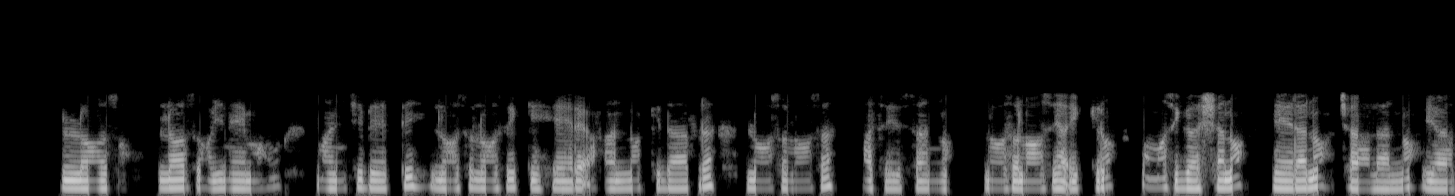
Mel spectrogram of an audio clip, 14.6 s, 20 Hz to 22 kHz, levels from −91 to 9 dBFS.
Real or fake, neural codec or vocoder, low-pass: real; none; 3.6 kHz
